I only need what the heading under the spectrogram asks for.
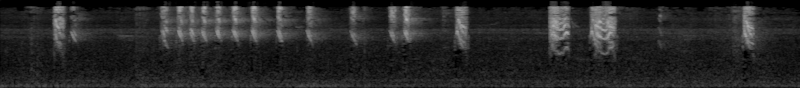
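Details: Double-collared seedeater female call used to excite males into song: irregular bursts of sharp high chirps, a rapid stuttering run in the middle, then spaced louder notes, over quiet hiss.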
